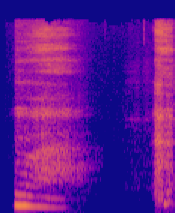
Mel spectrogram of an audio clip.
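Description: A woman's voiced sigh: one breathy sound at a steady pitch that starts just after the beginning and fades away over about a second.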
